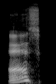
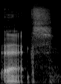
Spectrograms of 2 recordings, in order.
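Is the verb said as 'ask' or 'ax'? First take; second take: ask; ax. First: The word ends with an s then k. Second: The word ends with a k then s. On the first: "Ask or ax?" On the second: "Ask or ax?"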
